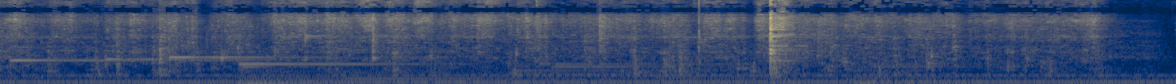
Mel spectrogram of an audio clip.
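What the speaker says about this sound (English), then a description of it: "I'm gonna take my garlic, I don't know, half a teaspoon or so, and mix that around" Garlic is stirred into a mixture for no-bake canned-biscuit donuts, giving soft, faint scraping and stirring with a few light clinks and one sharp tap, over a steady low kitchen hum.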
